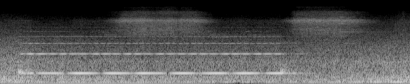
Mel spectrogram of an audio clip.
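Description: A steady, buzzer-like tone sounds for about two and a half seconds and then stops, over the low, steady hum of a Keihan electric train standing at the platform with its doors open.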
